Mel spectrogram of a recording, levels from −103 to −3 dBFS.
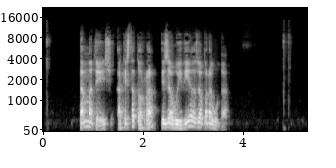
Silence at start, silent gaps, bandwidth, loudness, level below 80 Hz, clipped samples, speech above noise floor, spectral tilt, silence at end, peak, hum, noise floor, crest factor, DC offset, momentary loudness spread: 0.75 s; none; 10 kHz; -17 LUFS; -62 dBFS; under 0.1%; 68 dB; -5 dB/octave; 1.6 s; -2 dBFS; none; -85 dBFS; 18 dB; under 0.1%; 8 LU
